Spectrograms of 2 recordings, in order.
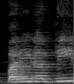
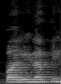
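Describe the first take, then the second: First: परिणति with a stressed long final "tee"; wrong pronunciation. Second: परिणति with short, light i sounds; correct pronunciation. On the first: Teacher shows the error, long-ended परिणति. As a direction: stretch the ending of परिणति. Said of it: "परिणति नहीं होता". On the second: Teacher models correct word, short-ended परिणति. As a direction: keep the last vowel of परिणति brief. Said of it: "परिणति होता है". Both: Shown as a demonstration.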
